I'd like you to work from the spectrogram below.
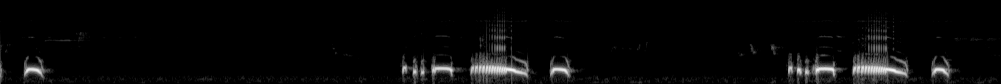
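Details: Spotted dove calling to rivals, a call used to lure wild doves. After a lone closing coo, two full phrases follow about four seconds apart: rapid short coos, a held coo, a long sliding roll, and a short final coo.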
